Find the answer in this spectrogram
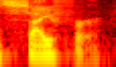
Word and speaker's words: Sipher: on a security website whose last name is cypher like decipher even though it's spelled differently si PHP are John ciphers a former CIA senior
